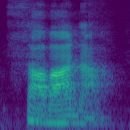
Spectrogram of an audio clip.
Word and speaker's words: sabana: en la pronunciación profesor uno es sabana y el otro es sabana entonces entonces díganme ustedes jóvenes área no será igual o similar la pronunciación sabana sabana vuelvo a repetir sabana sabana será igual o parecida profesor no llenan parecidas no suenan iguales sabana sabana profesor no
